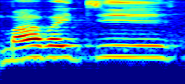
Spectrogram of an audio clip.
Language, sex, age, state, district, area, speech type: Bodo, female, 60+, Assam, Kokrajhar, rural, spontaneous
